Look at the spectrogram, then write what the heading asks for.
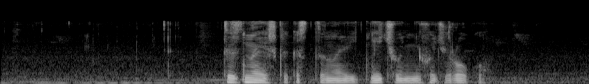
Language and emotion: Russian, angry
